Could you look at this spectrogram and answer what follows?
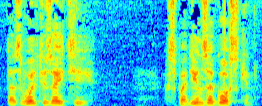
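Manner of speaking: imploring, begging, pleading tone. A sergeant at the window speaking to the man inside, pleading. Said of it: "умоляюще произнес сержант".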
